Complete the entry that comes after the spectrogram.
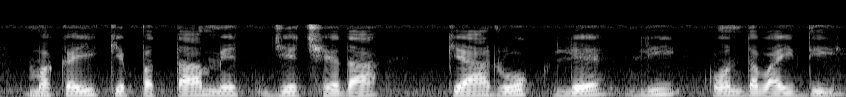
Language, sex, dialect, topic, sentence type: Maithili, male, Angika, agriculture, question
